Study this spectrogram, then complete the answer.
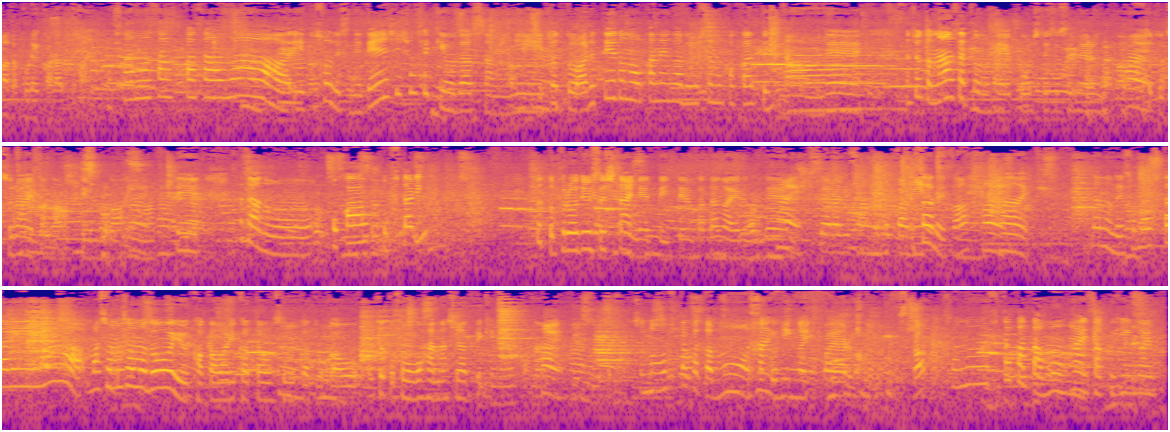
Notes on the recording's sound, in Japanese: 雑音ごめんね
